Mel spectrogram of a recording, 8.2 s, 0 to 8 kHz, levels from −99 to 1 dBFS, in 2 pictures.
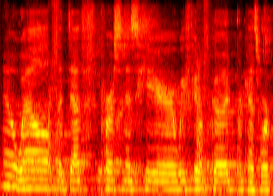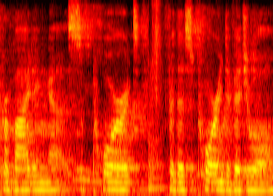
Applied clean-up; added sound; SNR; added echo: neural separator model SepFormer DNS4.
